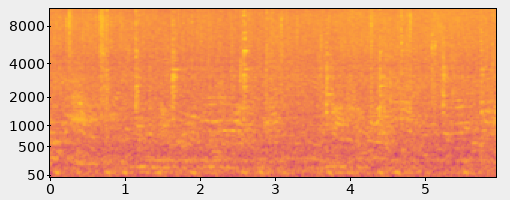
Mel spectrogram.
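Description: Food sizzling in a hot pan while a cooking utensil stirs and scrapes it, with sharp clicks of the utensil against the pan about once or twice a second.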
